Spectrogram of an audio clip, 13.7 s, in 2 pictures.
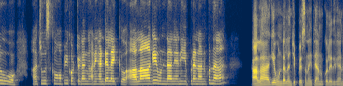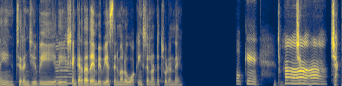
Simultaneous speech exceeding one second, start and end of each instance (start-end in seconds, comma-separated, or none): none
